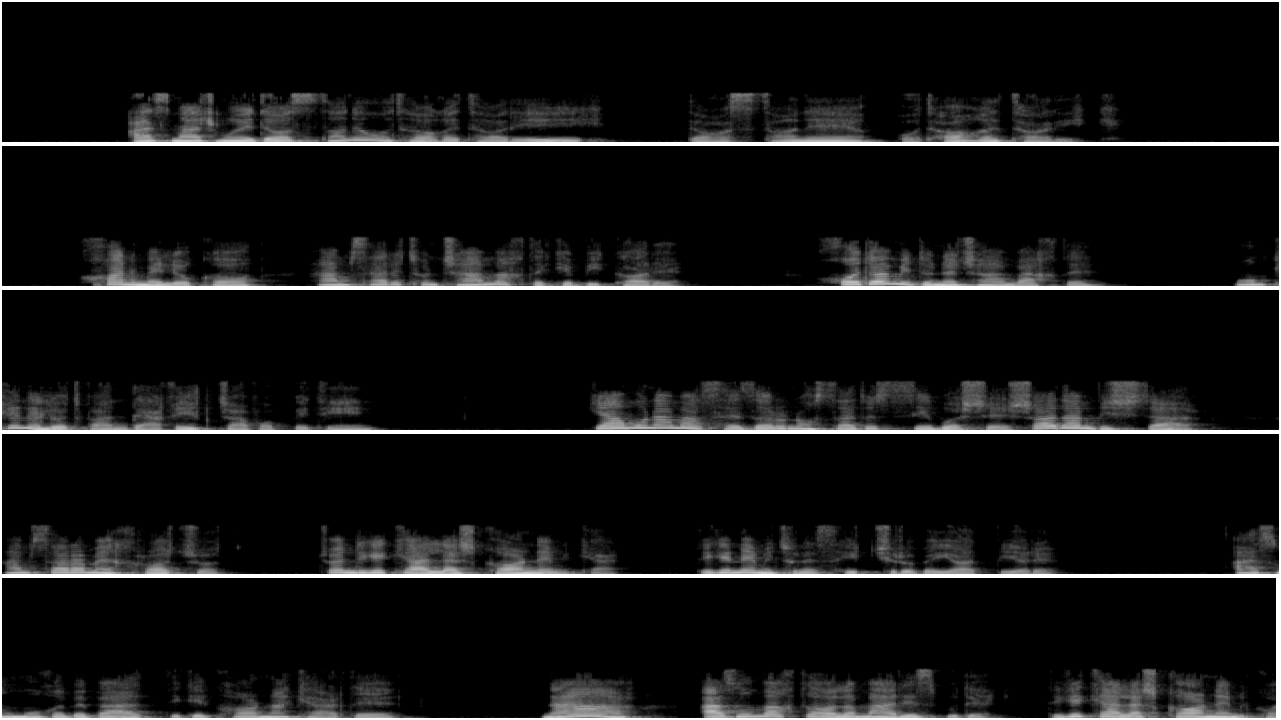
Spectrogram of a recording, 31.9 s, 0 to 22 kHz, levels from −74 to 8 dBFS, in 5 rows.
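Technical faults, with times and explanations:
No technical faults can be heard in this speech.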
